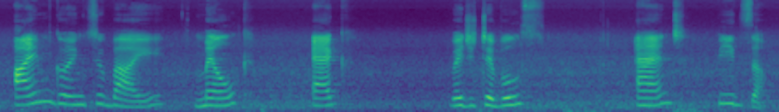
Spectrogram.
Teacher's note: In the first three items, our voice pattern was going upward, and in the last, when I said pizza, it was going downward. It was going downward, or it was falling.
